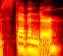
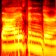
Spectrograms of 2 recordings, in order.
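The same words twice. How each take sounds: First: Stevender with an e in the first syllable; misspelt name pronunciation. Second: Stivender with an i in the first syllable; correct name pronunciation. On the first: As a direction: say Stevender, first vowel as short e. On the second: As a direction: say Stivender, first vowel as i, not e. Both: Shown as a demonstration. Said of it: "Stivender instead of Stevender".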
